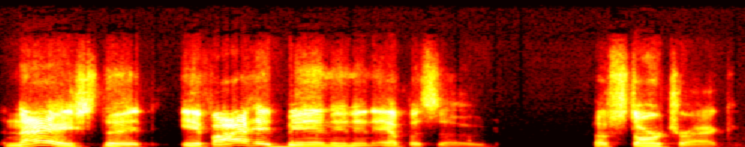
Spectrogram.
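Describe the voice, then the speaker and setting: Lower-pitched, animated American woman host. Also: slow pace. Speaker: podcast host, interviewer. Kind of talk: casual interview chat.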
